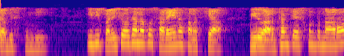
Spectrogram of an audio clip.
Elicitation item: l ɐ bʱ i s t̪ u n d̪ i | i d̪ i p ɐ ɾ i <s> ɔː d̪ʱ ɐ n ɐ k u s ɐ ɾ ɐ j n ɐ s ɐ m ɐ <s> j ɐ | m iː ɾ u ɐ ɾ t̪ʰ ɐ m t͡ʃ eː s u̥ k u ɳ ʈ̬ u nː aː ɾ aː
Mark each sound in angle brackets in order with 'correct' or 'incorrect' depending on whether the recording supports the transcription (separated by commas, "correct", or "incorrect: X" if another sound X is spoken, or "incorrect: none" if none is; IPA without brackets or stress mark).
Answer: incorrect: ʃ, correct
